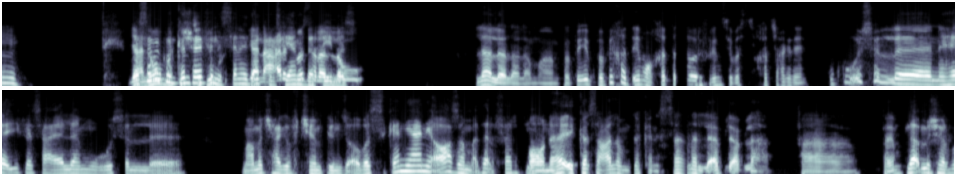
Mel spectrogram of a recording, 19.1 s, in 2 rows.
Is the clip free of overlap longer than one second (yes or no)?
no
